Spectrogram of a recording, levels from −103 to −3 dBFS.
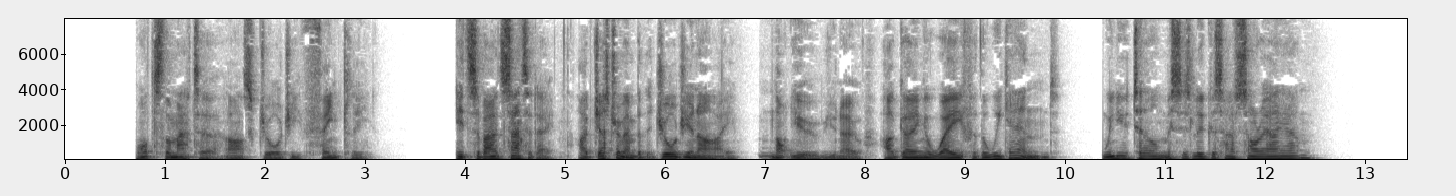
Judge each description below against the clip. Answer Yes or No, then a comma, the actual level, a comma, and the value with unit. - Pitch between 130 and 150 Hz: No, low, 110 Hz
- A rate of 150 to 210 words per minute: Yes, average, 155 wpm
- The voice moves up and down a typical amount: No, wide, 8.6 semitones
